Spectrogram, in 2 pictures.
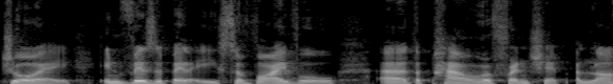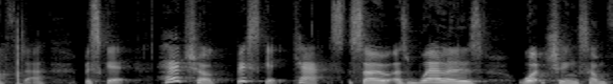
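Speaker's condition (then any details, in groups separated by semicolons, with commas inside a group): Tourette's syndrome; frequent vocal tics, hedgehog, cats, sausage interrupting speech, also heard over host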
